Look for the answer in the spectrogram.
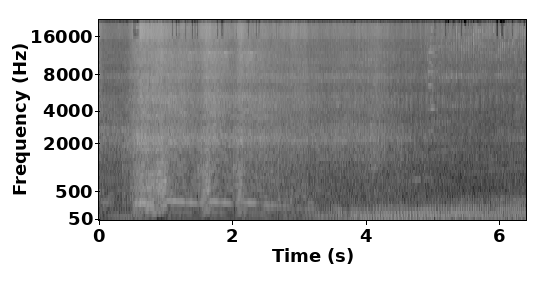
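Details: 2014 Honda Wave110i after fuel injector replacement (valves normal): single-cylinder revs up cleanly in a few crisp blips, then settles to an even idle, pulling freely with no bogging.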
